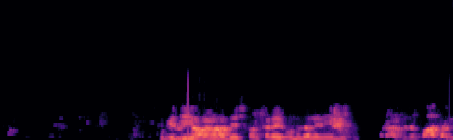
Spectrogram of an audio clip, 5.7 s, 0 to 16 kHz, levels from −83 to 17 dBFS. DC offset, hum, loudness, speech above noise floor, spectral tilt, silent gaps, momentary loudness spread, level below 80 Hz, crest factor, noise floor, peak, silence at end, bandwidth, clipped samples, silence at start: under 0.1%; none; -17 LUFS; 55 dB; -7.5 dB/octave; none; 16 LU; -56 dBFS; 18 dB; -73 dBFS; 0 dBFS; 0 s; 7.4 kHz; under 0.1%; 2 s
